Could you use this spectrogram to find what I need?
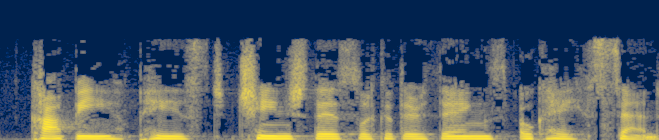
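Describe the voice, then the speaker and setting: A woman speaks fairly slowly at a fairly low pitch in an unremarkable speaking voice. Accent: American. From New York City (Manhattan, Bronx). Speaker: makeup artist and business owner. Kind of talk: interview conversation.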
